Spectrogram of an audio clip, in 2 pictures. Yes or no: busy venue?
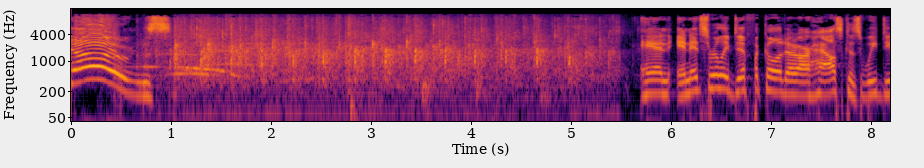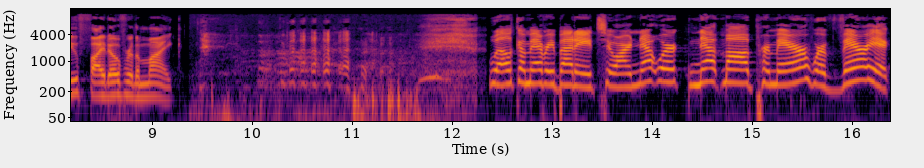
yes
